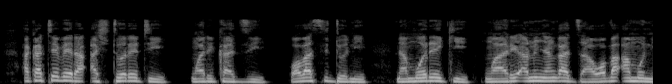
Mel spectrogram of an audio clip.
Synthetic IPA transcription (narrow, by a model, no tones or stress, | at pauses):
akate̞ʋe̞ɾaʔaʃi̥toɾeti | mwaɾikad͡zi | waʋasidʱo̞ni | namo̞ɾekimwaɾiano̞ɲaŋɡad͡zawaʋaʔamoni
